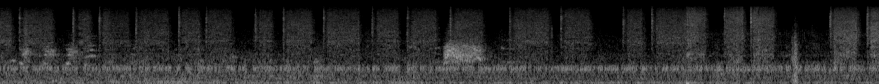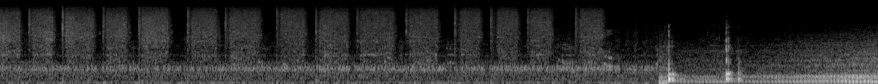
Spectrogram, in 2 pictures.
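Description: Compressed-air spray gun spraying paint: a steady hum under hiss that pulses many times. Near the end it stops, and two sharp knocks are followed by a low whirring that grows louder.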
